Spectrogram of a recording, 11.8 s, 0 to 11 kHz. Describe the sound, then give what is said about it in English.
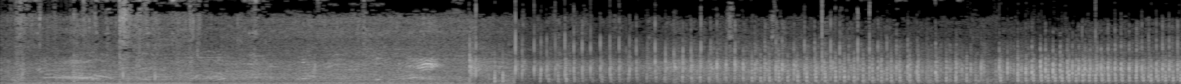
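Hundreds of rifle rounds fired from a 32nd-floor suite of the Mandalay Bay Hotel: after a stretch of noisy crowd sound with voices, long rapid bursts of sharp shots crackle on steadily to the end. “A 64-year-old guy from Mesquite, Nevada, fired hundreds of rifle rounds from his suite on the 32nd floor of the nearby Mandalay Bay Hotel. Sounded something like this.”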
